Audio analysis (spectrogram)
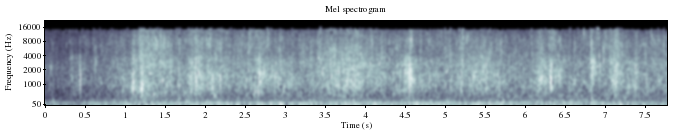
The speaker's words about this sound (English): It's a warm spring day, low tide at one of Vancouver's most popular beaches. On this morning, though, there are only a few people out exploring the shore, crunching through the seashells underfoot.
